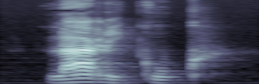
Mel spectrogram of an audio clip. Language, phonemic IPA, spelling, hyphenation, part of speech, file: Dutch, /ˈlaː.riˌkuk/, lariekoek, la‧rie‧koek, noun / interjection, Nl-lariekoek.ogg
- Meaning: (noun) nonsense, babble, bullshit; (interjection) nonsense, bullshit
